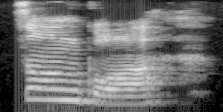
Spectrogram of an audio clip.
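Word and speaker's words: Zongguo (中国): Zongguo.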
